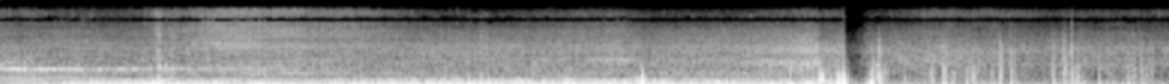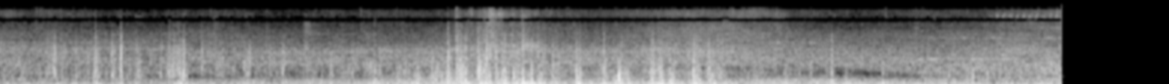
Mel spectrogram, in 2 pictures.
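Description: A car engine hums and tyres rumble on the road from inside a moving car.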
